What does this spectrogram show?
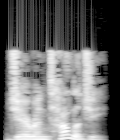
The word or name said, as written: gerontology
